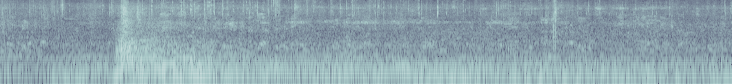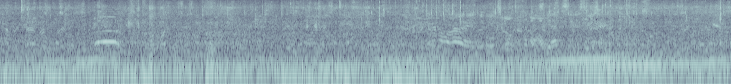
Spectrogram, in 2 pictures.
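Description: Car engines idle with a low, steady rumble nearby.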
